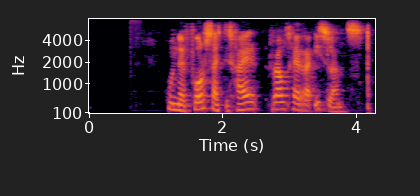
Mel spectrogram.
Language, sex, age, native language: Icelandic, female, 30-39, Icelandic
